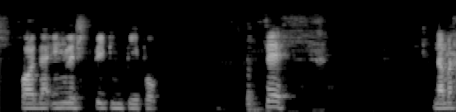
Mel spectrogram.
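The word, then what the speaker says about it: six: The I and X are pronounced as ES. So you have 6 in English language, pronounced in French as cis.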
